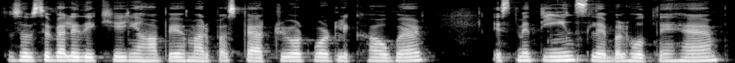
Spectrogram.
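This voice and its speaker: Flat-voiced woman teaching English slowly. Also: on the low side. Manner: slow, careful reading of English lines, explained in Urdu; hesitant fillers while explaining. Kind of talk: video lesson explaining a textbook.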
